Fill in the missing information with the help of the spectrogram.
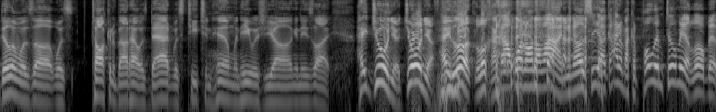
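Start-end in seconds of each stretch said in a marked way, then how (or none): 5.4-10.8 put-on thick New York accent, higher and louder. Retelling how a father taught his son fishing, imitating a thick New York accent. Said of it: "had this big, thick New York accent".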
